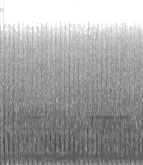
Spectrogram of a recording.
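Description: Helicopter in the video game Project Zomboid, a steady rhythmic rotor chop with a low engine drone, loud and continuous throughout with no talking.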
